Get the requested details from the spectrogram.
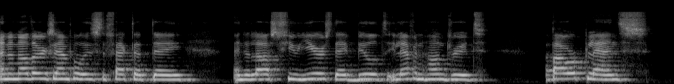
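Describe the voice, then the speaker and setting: Fairly slow, monotone, flat speech from a woman with a fairly high pitch and a Dutch accent. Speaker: industrial designer and sustainability author. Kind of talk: interview. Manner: hesitant, many fillers.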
